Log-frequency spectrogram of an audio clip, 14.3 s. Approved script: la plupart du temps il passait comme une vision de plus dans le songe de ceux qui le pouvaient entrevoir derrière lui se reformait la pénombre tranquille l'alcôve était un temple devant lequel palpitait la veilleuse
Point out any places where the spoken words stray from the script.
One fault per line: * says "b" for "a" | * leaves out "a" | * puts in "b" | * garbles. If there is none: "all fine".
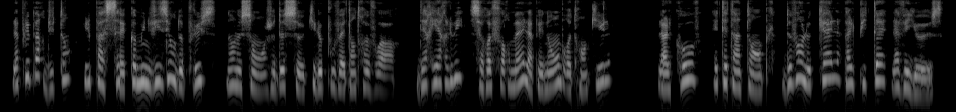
all fine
